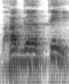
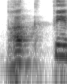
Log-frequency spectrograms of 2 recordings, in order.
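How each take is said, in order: First: The cluster is split by a vowel: 'bha-ga-ti'. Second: The word has a tight 'kt' consonant cluster. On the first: "भक्ति नहीं बोला, भगति" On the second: "स्पष्ट उच्चारण"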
